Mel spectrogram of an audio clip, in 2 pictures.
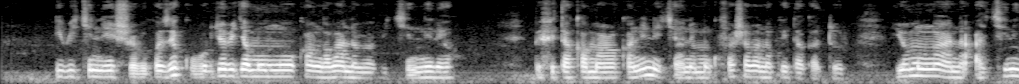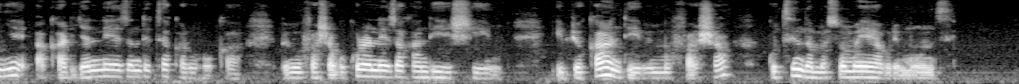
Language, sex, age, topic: Kinyarwanda, female, 25-35, education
